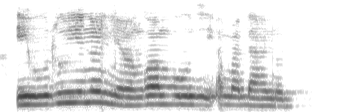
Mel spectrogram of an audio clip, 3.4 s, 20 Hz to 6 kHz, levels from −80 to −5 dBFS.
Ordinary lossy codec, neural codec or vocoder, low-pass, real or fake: AAC, 48 kbps; codec, 16 kHz in and 24 kHz out, 2.2 kbps, FireRedTTS-2 codec; 5.4 kHz; fake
